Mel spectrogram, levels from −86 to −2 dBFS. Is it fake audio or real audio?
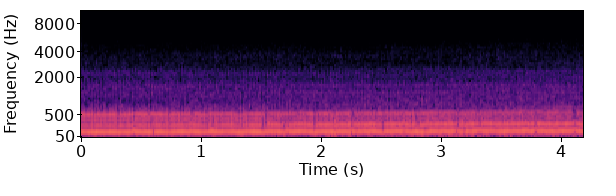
fake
